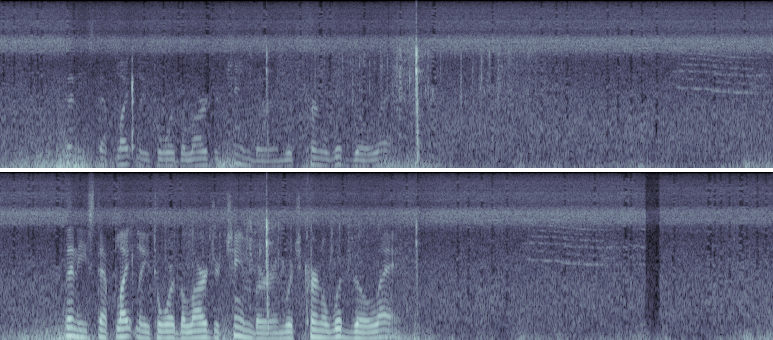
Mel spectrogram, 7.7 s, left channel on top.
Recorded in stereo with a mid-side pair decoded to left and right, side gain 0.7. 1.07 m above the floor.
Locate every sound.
0.7 s a man speaking: 55° right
